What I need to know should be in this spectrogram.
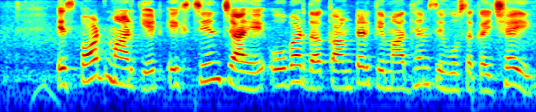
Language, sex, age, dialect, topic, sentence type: Magahi, male, 25-30, Western, banking, statement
